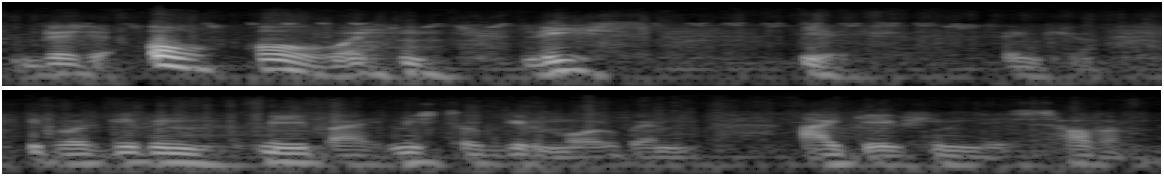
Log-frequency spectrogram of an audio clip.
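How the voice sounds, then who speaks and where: A man's voice: low voice, a little slow, warm tone. An actor playing a formal, hesitant businessman client, polite and evasive, in 1940s radio drama style. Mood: polite, uneasy. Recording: muffled 1940s radio, light noise.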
